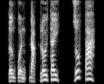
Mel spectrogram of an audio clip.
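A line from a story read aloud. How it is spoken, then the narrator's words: Terrified loud cry. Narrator (Vietnamese): Mục Thiên Hoa lập tức quá sợ hãi, cao giọng hô to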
